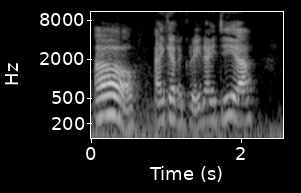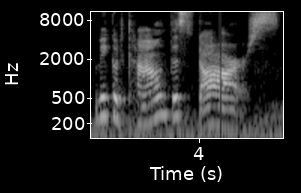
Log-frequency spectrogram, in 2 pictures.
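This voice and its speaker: A woman's voice: fairly high pitch, takes it slowly, a little hiss or hum. Woman putting on a whiny stubborn pigeon. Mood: pleading. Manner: wheedling, pleading, loud bargaining. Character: pushy stubborn young male pigeon who won't sleep.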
